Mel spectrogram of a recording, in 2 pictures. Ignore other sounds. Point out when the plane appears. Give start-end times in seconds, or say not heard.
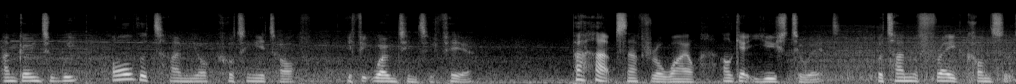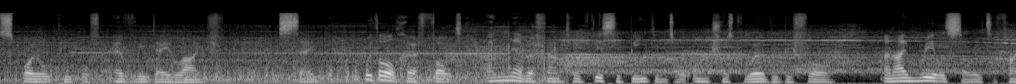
0.0-20.2.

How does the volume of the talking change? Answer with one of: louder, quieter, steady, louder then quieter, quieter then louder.
steady.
